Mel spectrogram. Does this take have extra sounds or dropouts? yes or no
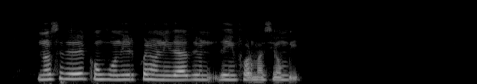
no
